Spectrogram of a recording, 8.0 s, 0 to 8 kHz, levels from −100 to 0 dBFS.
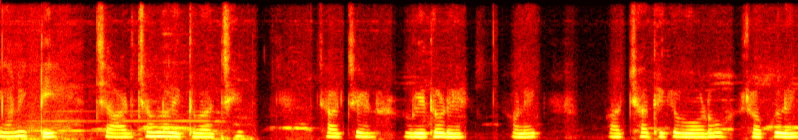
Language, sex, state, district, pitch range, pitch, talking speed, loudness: Bengali, female, West Bengal, Malda, 200-225 Hz, 210 Hz, 105 wpm, -17 LUFS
